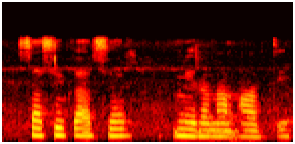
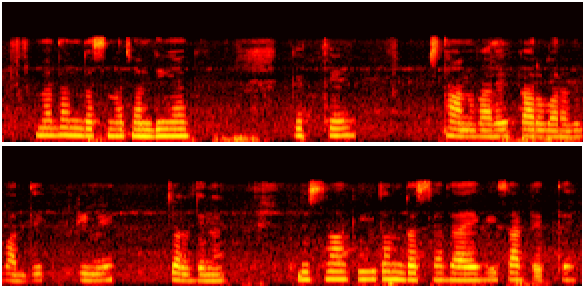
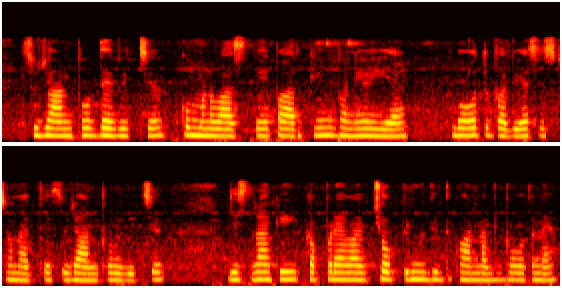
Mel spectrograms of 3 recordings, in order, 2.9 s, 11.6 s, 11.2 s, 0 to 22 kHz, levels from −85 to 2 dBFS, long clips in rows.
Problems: background conversations at intervals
